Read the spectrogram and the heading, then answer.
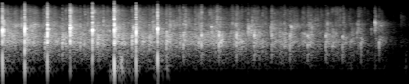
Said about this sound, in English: And so if you guys have enjoyed the music that we play this time of year, if your heart has been lifted, can we show that appreciation with a round of applause for them? Thank you.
